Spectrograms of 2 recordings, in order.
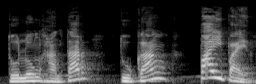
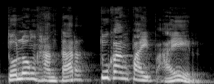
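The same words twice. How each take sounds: First: তোলং হান্তার তুকাং পাইপ আয়ের said again lower and deliberate, with পাইপ stressed; careful repeat. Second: Said in the usual way. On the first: Shown as a demonstration.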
